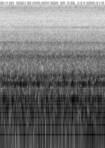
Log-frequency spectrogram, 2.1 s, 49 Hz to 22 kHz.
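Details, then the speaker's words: 2013 Chevrolet Silverado engine idling with a steady dry scraping rasp from the belt pulleys; owner unsure whether alternator, A/C, tensioner or water pump, plans to remove belt and spin each pulley; water pump bearing noise. "Hay un ruido como de polea. ¿Qué podrá hacer? No sé si se pueden escuchar ahí. Puede ser el alternador, puede ser esta, puede ser allá, puede ser la bomba de agua,"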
